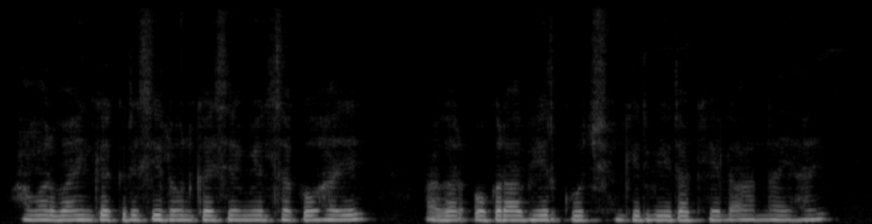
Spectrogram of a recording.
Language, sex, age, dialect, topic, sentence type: Magahi, male, 36-40, Southern, agriculture, statement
